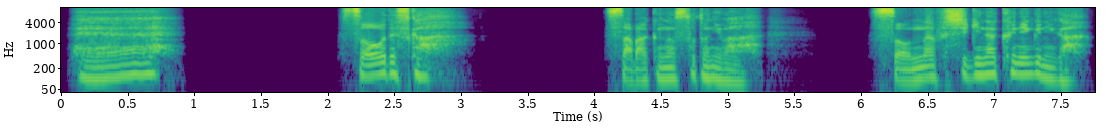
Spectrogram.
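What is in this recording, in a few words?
voice dia, voices heroes, Japanese; Zafir; kingsraid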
